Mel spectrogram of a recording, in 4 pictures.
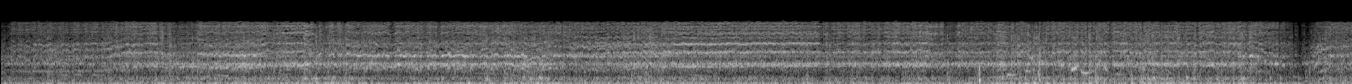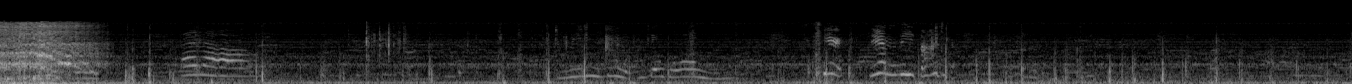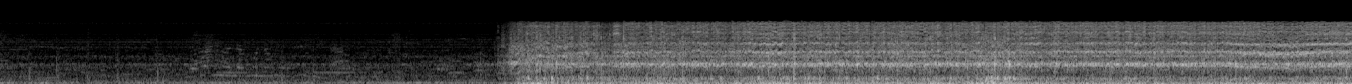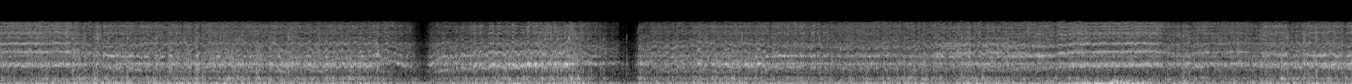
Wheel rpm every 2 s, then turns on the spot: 190, 220, 210, 220, 230, 230, 130, 20, 0, 0, 0, 0, 0, 0, 0, 10, 190, 230, 230, 230, 220, 190, 130, 120, 190, 200, 210.
none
